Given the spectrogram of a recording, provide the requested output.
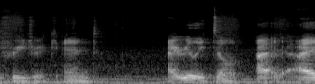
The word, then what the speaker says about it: Friedrich: you properly pronounce Friedrich I say Friedrich and technically I don't think that's the proper German pronunciation I think the German one is frish frish something like that but um saying friedes like five nights at friedes really does not roll off the tongue for me at least so I say friederick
